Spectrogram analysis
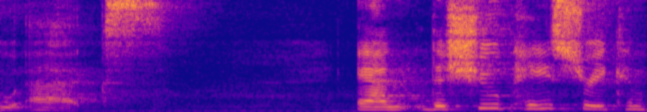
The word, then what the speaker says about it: choux: Cream puffs actually are a choux pastry that's spelled Choux.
